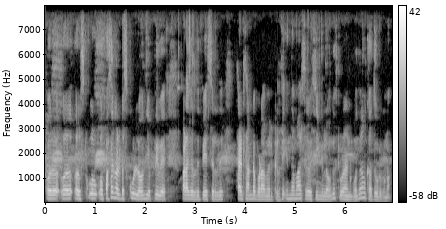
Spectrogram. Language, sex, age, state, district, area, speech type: Tamil, male, 30-45, Tamil Nadu, Nagapattinam, rural, spontaneous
